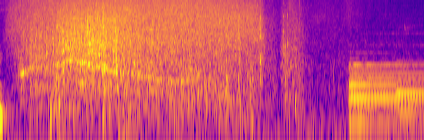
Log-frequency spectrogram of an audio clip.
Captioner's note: sliding basket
